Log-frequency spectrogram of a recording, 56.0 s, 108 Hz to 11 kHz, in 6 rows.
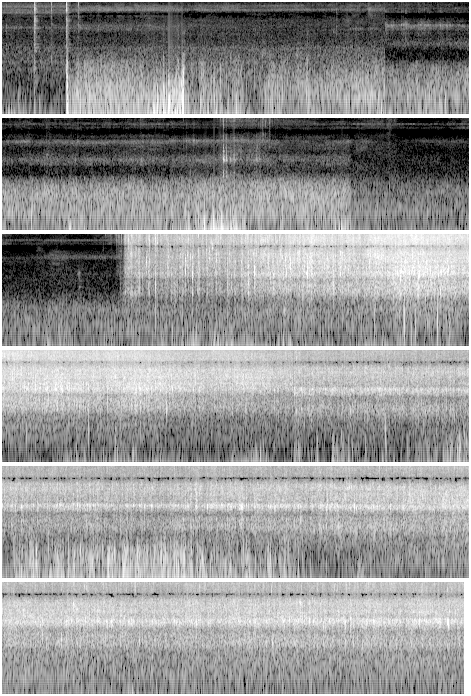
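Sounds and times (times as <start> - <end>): oil sizzling: 21.0 - 55.9.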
